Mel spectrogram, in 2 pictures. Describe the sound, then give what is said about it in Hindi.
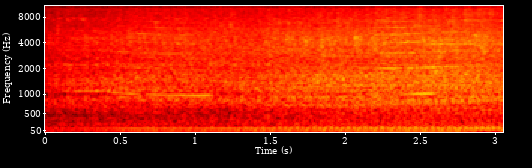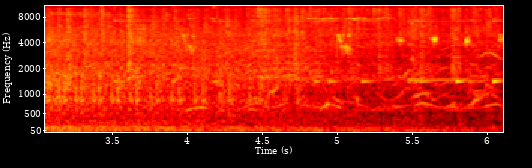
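A heavy truck loaded with electric poles arrives in a village, its low engine drone swelling steadily over several seconds before easing off slightly, with faint voices murmuring in the background near the end. “एक दिन गांव में खंभों से भरी हुई गाड़ी पहुंची इसे देख गांव में हलचल मच गई”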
